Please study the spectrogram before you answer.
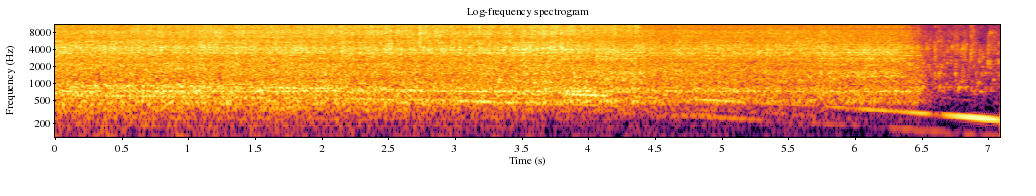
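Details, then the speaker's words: Off-grid micro hydro four-nozzle Turgo turbine with Motenergy alternator, first spin-up on smallest manual nozzle: steady rushing water and smooth rising whir, no knocks or rubbing; works well, though nozzle seems too small. "Excellent, it's working an absolute treat."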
